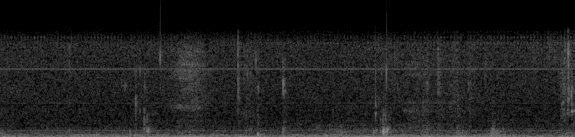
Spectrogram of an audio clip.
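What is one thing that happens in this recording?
A man gulps water from a plastic bottle.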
